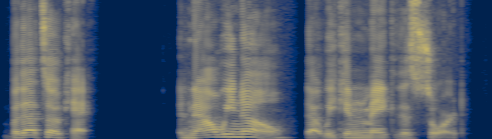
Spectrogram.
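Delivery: usual speaking voice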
